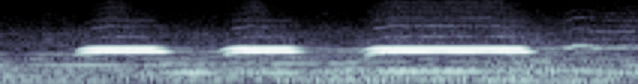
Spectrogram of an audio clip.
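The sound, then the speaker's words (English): The whistle of Thomas the Tank Engine, a little blue steam engine, toots three times, two short blasts followed by a longer one, loud with a breathy hiss around the clear tone and no voices. “He is the number one engine on Sir Topham Hatt's railway and has a whistle that sounds like this.”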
